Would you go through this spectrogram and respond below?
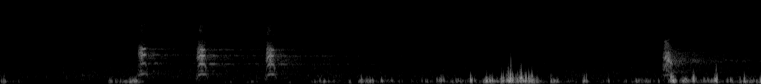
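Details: Young East Siberian Laika, four months old, baying at a moose during a hunt: three ringing barks spaced about half a second apart, a fourth later, with a low, rumbling background of wind or movement between them.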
